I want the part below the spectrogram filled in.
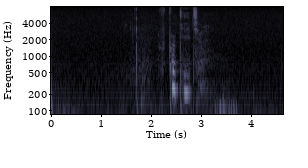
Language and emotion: Russian, sad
